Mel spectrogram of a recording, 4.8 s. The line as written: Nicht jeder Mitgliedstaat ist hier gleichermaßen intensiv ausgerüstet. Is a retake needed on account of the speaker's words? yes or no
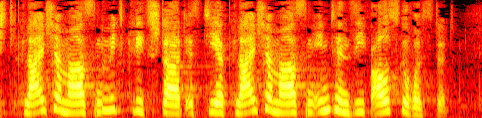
yes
